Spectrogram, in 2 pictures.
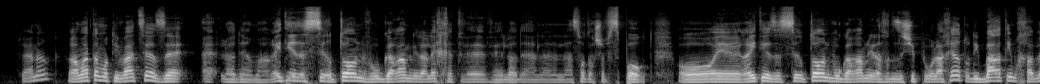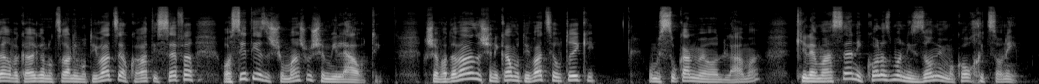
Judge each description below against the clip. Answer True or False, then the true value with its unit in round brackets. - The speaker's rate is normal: False (190 wpm)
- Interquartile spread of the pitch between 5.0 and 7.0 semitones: True (5.5 semitones)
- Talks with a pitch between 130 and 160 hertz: True (140 Hz)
